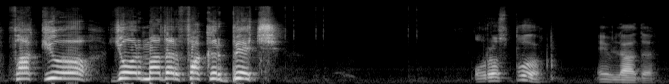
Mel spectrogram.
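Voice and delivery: high, loud swearing, slow at the end; furious shout. Pretend. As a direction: yell the curse at the enemy. Cursing at game enemy. (yüksek sesle öfkeli küfür)

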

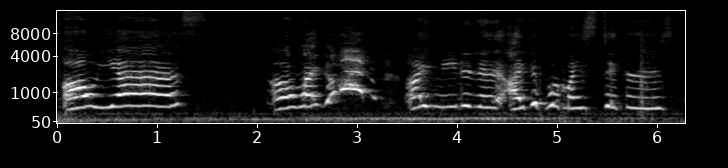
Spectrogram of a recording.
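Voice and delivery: high, loud real cries of joy; thrilled shout. Real, not acted. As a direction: shout your delight, way up, half-laughing. Thrilled over the cup gift.

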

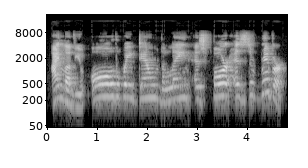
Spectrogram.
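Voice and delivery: high, loud and slow; eager cry of a little bunny; little hare crying out. Acted. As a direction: call out as far as you can. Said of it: "cried Little Nut Brown Hare".

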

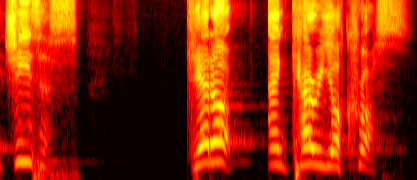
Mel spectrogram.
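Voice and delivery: loud, forceful order in separated bursts; barked command. Acted. Soldiers order Jesus to carry the cross, loud command. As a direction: order the prisoner up, hard and loud.

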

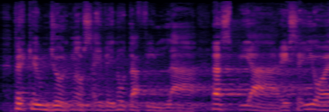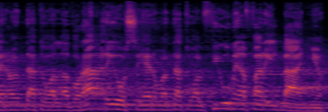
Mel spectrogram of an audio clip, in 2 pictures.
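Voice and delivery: sustained high, indignant protest; angry accusation. A narrator's reading. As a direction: accuse her of spying on you. Son goes on shouting accusation.

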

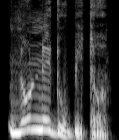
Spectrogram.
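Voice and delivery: high-pitched, suddenly cross retort; frowning. A narrator's reading. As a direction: answer with sudden motherly displeasure. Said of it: "improvvisamente accigliata".

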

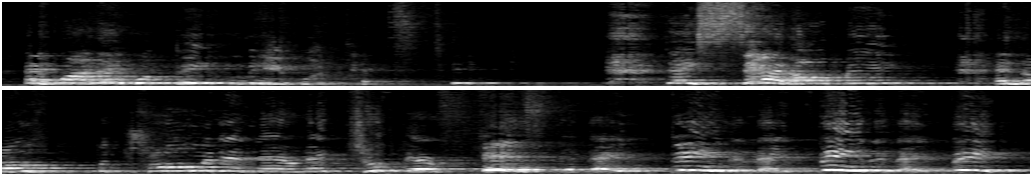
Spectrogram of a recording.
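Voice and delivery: high, loud, mounting distress; anguished account. Acted. Survivor reliving patrolmen's fists, mounting anguished cry. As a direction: build to a peak on the repeated blows.

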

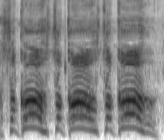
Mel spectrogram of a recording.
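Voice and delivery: high, loud cries of socorro; panicked shouting for help; retold cry for help. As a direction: yell for help like a man in panic. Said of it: "começou a gritar".

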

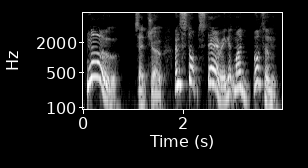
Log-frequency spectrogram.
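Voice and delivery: high, loud, fed-up protest; mock-indignant high voice; exasperated Joe. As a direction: snap back at staring kids.

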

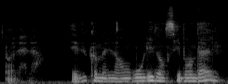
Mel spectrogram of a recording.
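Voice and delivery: quick excited whisper. A narrator's reading. Storyteller whispering fast to children about the bandages. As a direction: rush it out in a whisper.

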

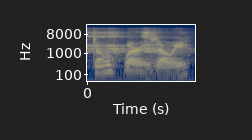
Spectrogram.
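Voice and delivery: low, mock-soothing Titan voice; menacing Atlas. A narrator's reading. Atlas answers his daughter Zoe, menacing. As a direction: drop deep and falsely reassure her.

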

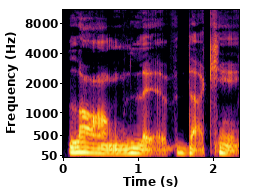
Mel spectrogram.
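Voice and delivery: low, very slow villain voice; hushed, drawn-out cartoon villain; Scar. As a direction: draw each word out softly and menacingly. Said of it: "Scar and Lion King".

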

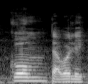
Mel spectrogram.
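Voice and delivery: usual speaking voice

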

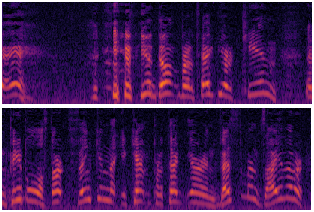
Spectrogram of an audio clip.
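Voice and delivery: hammed-up Canadian merchant tacking on eh; a merchant asking a stranger for help in a mock Canadian accent. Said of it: "It's obviously Canadian".

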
